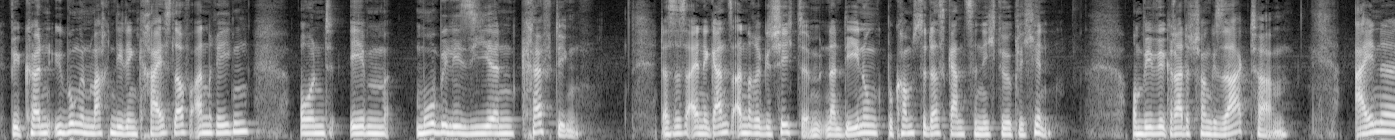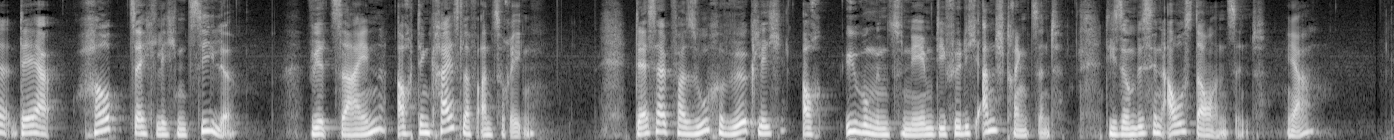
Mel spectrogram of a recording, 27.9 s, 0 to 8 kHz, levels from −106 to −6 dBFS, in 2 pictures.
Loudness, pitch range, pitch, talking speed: -18 LUFS, 130-165 Hz, 145 Hz, 140 wpm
